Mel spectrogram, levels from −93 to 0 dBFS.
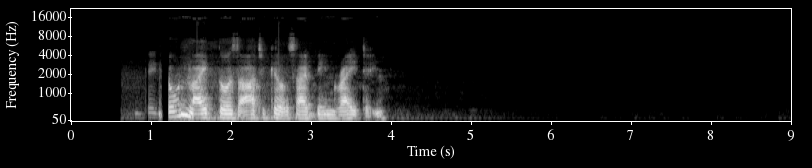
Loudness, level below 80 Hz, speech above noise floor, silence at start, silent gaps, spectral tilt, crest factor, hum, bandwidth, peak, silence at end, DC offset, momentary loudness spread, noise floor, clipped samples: -14 LUFS; -60 dBFS; 71 dB; 0.95 s; 1.16-1.20 s; -9 dB/octave; 18 dB; none; 7.2 kHz; 0 dBFS; 5.1 s; under 0.1%; 15 LU; -86 dBFS; under 0.1%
